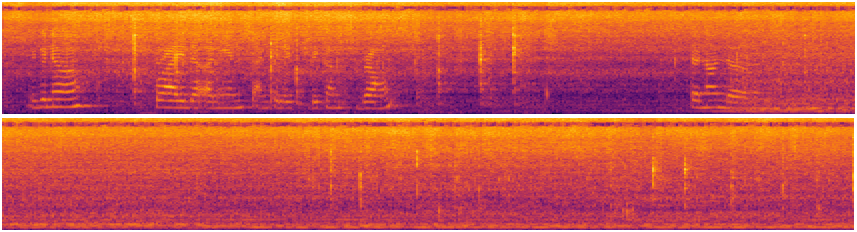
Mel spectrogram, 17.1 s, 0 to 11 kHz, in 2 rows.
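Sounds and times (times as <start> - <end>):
onions sizzling in pan: 0.0 - 17.0
steady low hum: 7.2 - 17.0
stirring clicks: 14.4 - 17.0.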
